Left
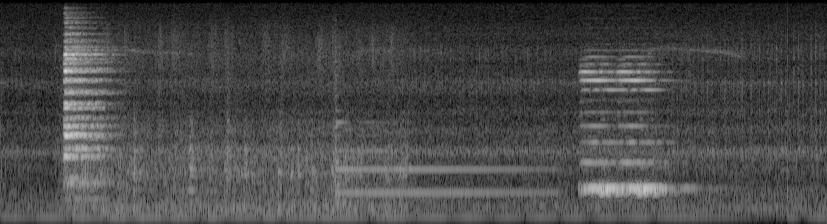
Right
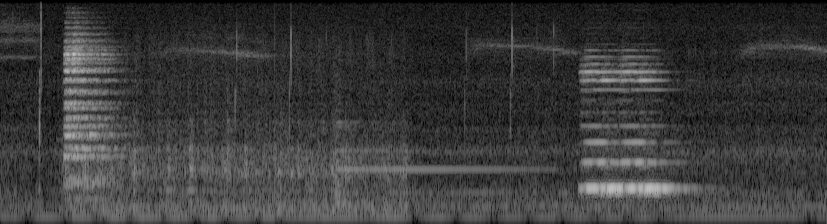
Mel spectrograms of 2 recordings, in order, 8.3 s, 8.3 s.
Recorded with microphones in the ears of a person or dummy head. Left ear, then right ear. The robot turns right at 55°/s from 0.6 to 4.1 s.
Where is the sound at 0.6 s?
50° left (ahead or behind), 5 m; by 1.1 s 25° left (ahead or behind), 5 m.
